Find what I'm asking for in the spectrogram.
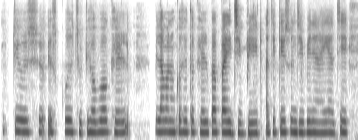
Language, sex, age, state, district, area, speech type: Odia, female, 30-45, Odisha, Malkangiri, urban, spontaneous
